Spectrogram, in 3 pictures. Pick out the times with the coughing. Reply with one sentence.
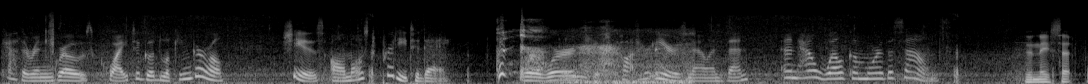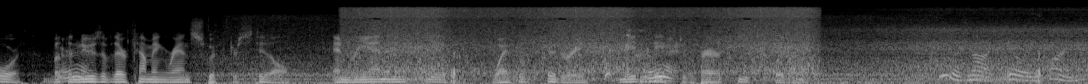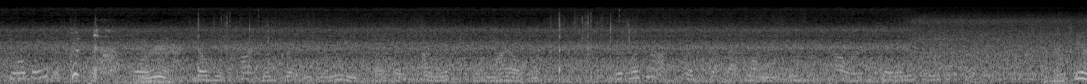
You can hear the coughing from 5.0 to 7.0 s, from 16.9 to 17.5 s and from 22.4 to 23.6 s.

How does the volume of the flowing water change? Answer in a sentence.
The volume of the flowing water stays about the same.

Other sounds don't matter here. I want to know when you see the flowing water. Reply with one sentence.
You can hear the flowing water from 14.2 to 32.6 s.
